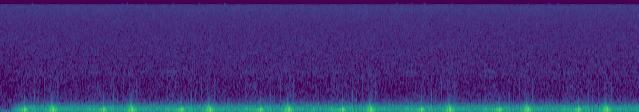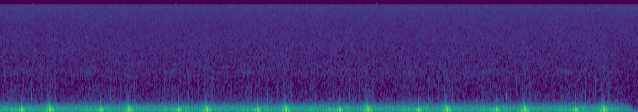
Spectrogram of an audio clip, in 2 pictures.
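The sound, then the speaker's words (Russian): Steady, regular heartbeat of a patient with mitral heart disease and signs of congestion in the pulmonary circulation, heard through a stethoscope over the aorta, each beat a pair of low, muffled thumps repeating about once a second against a soft background hum, with no voices. “Сначала тоны сердца над аортой.”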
